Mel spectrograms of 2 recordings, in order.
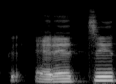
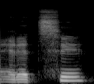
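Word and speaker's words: ארץ: 에레츠 또는 에레츠, 땅 할 때 에레츠 또는 에레츠 상관없습니다.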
